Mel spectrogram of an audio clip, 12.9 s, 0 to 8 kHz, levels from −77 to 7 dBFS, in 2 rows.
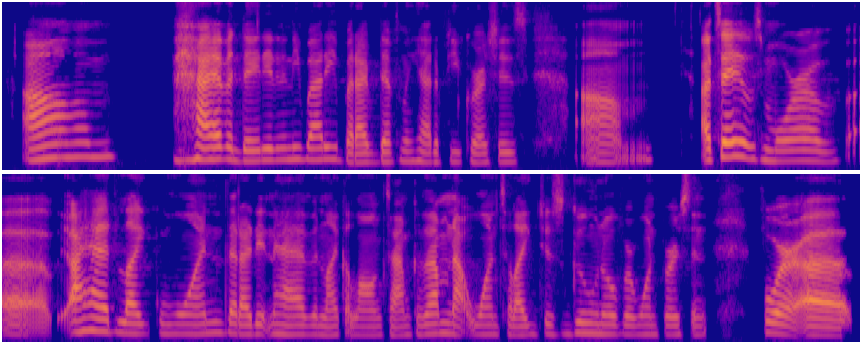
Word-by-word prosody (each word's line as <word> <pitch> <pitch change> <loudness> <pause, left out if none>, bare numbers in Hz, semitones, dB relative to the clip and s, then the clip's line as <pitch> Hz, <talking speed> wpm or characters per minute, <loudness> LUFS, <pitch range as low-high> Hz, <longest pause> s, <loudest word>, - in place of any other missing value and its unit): Um, 250 +4 +1 0.4
I - - +1 0.3
haven't 210 -2 +4
dated 190 +2 -1
anybody, 210 0 -4
but 165 -5 -4
I've 160 0 0
definitely 175 +2 -6
had 165 -1 -4
a - - -8
few 170 +1 -14
crushes. 165 +1 -8 0.4
Um, 210 +6 -4 0.3
I'd 200 - +5
say 255 +1 +10
it - - +4
was 220 -3 -6
more 185 0 -3
of, 180 -1 -6
uh - - 0 0.2
I - - +7
had, 215 -3 +3
like, 175 -2 0
one 170 +1 -7
that 180 -2 -2
I 160 - +1
didn't 170 0 -5
have 160 -1 -2
in, 160 - -8
like, 145 +1 -6
a - - -6
long 145 0 -5
time, 145 0 -3
'cause 155 - -10
I'm 175 +1 0
not 160 - 0
one 165 0 -6
to, 155 - -7
like, 150 +2 -2
just 165 +1 -7
goon 180 -2 -6
over 160 -1 -6
1 165 0 -9
person 155 -1 -5 0.4
for, 180 -4 +3
uh, 145 -2 +6
170 Hz, 215 wpm, -26 LUFS, 160-200 Hz, 0.4 s, say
